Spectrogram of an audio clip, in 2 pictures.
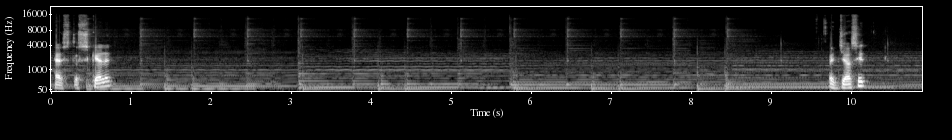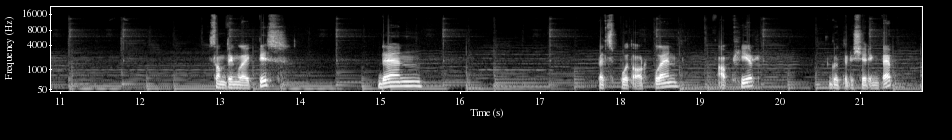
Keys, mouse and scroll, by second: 0.0 s, 2.0 `, 3.0 s, 4.0 alt+z, 4.5 s, 8.8 s, 15.3 alt+z, 18.8 g.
